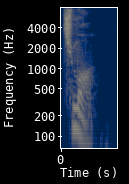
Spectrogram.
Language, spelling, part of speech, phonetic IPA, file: Russian, чмо, noun, [t͡ɕmo], Ru-чмо.ogg
- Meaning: jerk, schmuck, schmoe, scoundrel, an unpleasant or detestable person, or a person without morals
